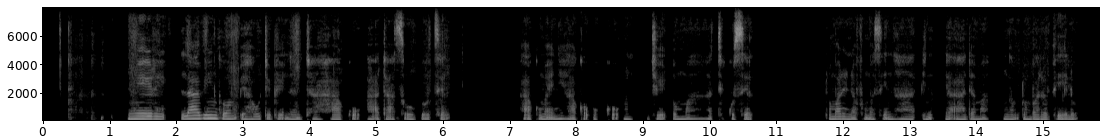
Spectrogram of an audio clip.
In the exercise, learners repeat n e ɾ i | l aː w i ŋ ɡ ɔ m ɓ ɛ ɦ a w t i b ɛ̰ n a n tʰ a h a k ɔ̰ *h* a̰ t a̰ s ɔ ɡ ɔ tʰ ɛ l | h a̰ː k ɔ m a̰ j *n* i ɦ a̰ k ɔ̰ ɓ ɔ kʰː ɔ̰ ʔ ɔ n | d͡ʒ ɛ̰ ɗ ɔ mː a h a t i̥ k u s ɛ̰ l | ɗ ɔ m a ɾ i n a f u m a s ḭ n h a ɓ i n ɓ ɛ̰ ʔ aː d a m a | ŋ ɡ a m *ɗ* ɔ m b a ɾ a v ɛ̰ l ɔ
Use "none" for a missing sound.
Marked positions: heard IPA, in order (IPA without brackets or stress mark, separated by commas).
h, n, ɗ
